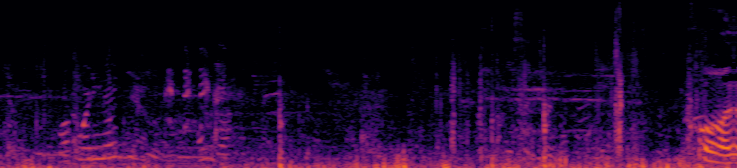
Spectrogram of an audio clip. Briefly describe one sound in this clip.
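A basketball bounces on a concrete court.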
